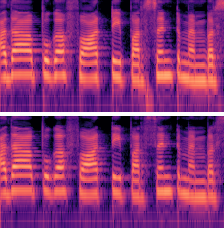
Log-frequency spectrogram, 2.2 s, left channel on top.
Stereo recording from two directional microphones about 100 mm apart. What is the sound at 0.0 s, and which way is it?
A woman's voice, 35° left (ahead or behind).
